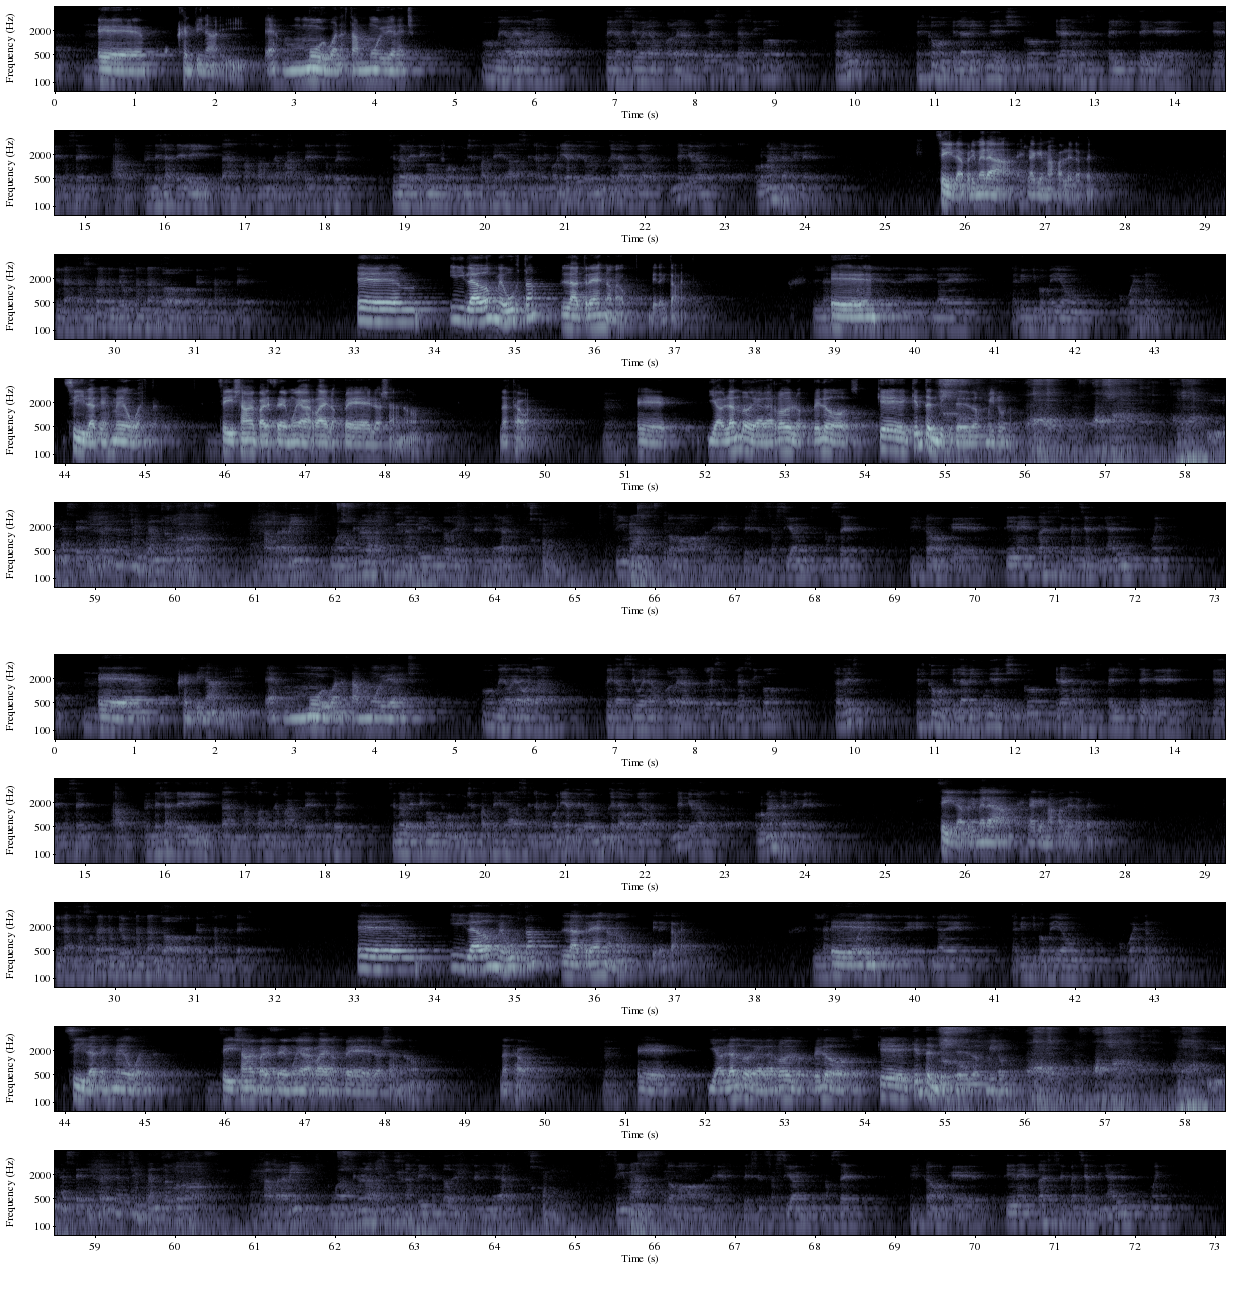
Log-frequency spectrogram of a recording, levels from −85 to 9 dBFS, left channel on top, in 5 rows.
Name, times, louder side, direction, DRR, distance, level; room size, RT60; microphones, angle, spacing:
voice 1, 0.5-1.1 1.5-2.4 2.6-4.4 25.7-27.6 33.0-33.8 34.2-35.3 35.6-36.4 36.7-37.1 38.9-39.5 44.0-45.0 45.9-48.4 49.4-49.8 51.2-51.5 52.0-53.8 54.2-55.8, left 5 dB, 75° left, 11 dB, 0.3 m, -28 dB
voice 2, 5.3-6.2 6.9-9.0 9.7-10.1 10.8-14.1 14.5-18.3 18.8-24.1 29.2-31.7 37.1-37.3 38.7-40.7 41.2-43.1 45.7-46.0 48.3-48.4 50.7-50.9 58.3-60.4 61.1-61.6 61.9-64.2 65.5-68.5 69.2-70.0 70.4-72.3, equal, 10° right, 0 dB, 0.8 m, -47 dB
sound 1, 54.8-67.3, left 1 dB, 35° left, 1.2 m, -43 dB
9.6 x 3.9 x 2.8 m, 1.4 s
head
